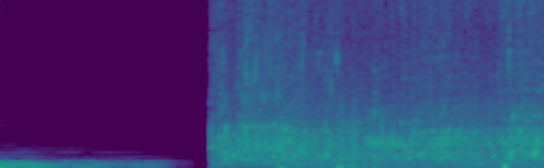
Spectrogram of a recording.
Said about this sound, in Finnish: Laineet liplattaa rantaan tuossa vieressä. Ollaan Lammassaaressa, ei siinä pitkospuista tutussa helsinkiläisessä saaressa, vaan ollaan Imatralla Saimaan rannalla.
